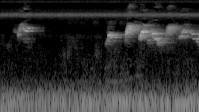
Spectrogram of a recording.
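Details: Single clear whistle, a pause, then a lively run of chirpy, fluty notes rising and dipping: the song of a red-whiskered bulbul kept caged for two years.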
